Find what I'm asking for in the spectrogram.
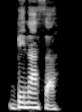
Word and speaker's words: binasa: After that, we have binasa, which is spelled as B I N A S A.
